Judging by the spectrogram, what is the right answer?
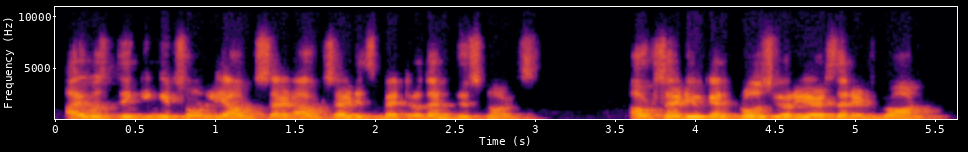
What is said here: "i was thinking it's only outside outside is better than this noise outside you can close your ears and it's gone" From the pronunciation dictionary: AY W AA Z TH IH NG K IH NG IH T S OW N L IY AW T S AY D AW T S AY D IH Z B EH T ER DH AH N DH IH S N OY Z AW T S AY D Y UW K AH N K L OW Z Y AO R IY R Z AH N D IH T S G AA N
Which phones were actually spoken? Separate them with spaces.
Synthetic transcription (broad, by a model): AY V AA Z T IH NG K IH NG IH T S OW N L IY AW T S AY D AW T S AY D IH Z B EH T ER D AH N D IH S N OY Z AW T S AY D Y UW K AH N K L OW Z Y AO R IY R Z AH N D IH T S G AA N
